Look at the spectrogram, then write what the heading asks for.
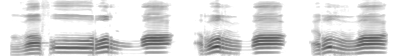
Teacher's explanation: Tanwin bertemu ro. Sama, langsung dimasukkan ke huruf setelahnya tanpa dibaca dengung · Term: Idgham bila gunnah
